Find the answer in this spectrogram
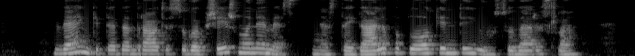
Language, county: Lithuanian, Šiauliai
